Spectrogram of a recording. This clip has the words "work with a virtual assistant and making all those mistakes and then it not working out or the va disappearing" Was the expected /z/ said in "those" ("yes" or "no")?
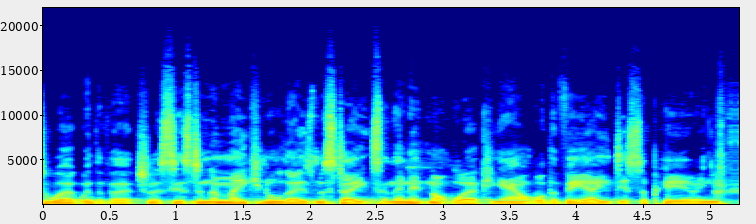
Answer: yes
